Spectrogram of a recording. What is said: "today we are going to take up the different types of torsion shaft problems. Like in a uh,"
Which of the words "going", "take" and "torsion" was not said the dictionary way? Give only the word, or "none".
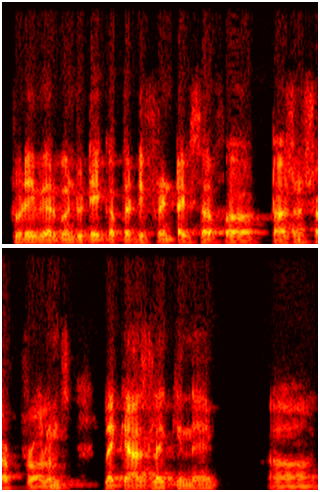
torsion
